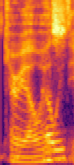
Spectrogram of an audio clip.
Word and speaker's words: Cary Elwes: I knew Cary Elwes. How do you say that? Is that how you say it? – Cary Elwes. Yeah.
